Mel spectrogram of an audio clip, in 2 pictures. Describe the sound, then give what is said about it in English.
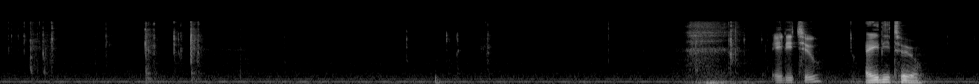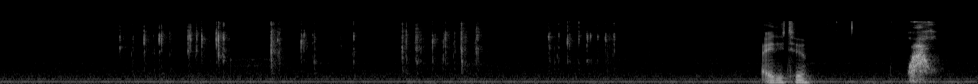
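Typing on a computer keyboard: many quick, light keystroke clicks, sparse at first and then in denser clusters, over a steady low hum. “I have to type in the periods.”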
